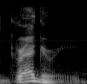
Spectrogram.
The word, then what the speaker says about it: Gregory: right we've corrected you and the way you pronounce the name it's Gregory and not what you say all right so please take correction is Peter Gregory Obi.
